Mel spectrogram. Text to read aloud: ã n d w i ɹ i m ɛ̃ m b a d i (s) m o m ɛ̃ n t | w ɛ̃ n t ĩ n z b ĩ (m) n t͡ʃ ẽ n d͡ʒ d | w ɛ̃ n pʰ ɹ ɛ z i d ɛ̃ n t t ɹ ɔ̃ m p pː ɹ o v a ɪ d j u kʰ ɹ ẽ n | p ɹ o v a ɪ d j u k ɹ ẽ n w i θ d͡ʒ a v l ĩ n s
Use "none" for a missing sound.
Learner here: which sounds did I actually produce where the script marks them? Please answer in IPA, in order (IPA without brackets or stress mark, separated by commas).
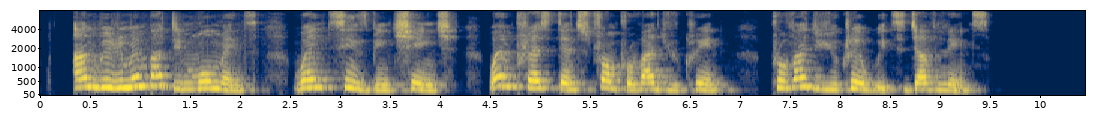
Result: none, none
